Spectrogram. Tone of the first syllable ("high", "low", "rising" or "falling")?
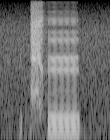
high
